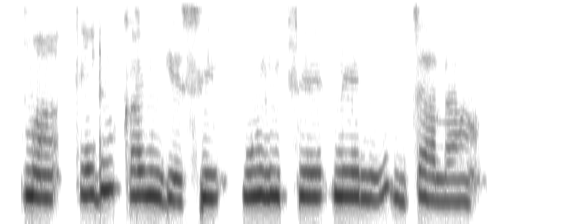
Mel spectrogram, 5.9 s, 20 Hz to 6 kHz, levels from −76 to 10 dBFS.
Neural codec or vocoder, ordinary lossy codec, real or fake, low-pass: codec, 24 kHz, 3 kbps, HILCodec; MP3, 48 kbps; fake; 5.4 kHz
